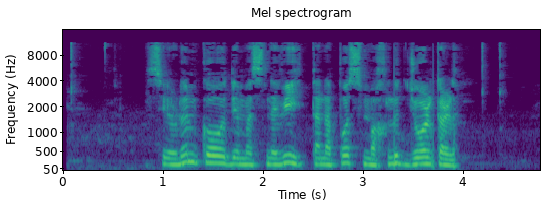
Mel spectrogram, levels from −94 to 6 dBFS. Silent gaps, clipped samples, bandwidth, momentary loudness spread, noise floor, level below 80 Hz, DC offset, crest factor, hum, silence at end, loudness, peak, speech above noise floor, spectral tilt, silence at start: none; under 0.1%; 11.5 kHz; 6 LU; -55 dBFS; -56 dBFS; under 0.1%; 18 dB; none; 0.8 s; -23 LUFS; -8 dBFS; 31 dB; -4.5 dB/octave; 0.85 s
